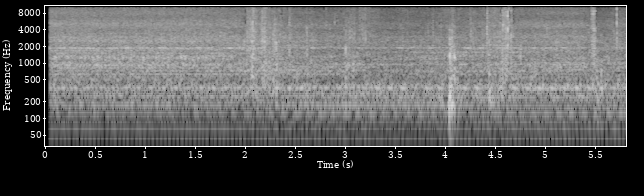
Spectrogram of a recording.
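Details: 2000 Chevrolet Tahoe LS 5.3 V8, 131,000 miles, cold start idle: steady light knock under hissy hum with sharper clicks, louder when cold, goes away when warm; owner suspects piston slap.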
